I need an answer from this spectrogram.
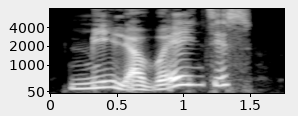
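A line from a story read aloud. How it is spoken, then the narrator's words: Growl. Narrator (Russian): рыкнул Горни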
